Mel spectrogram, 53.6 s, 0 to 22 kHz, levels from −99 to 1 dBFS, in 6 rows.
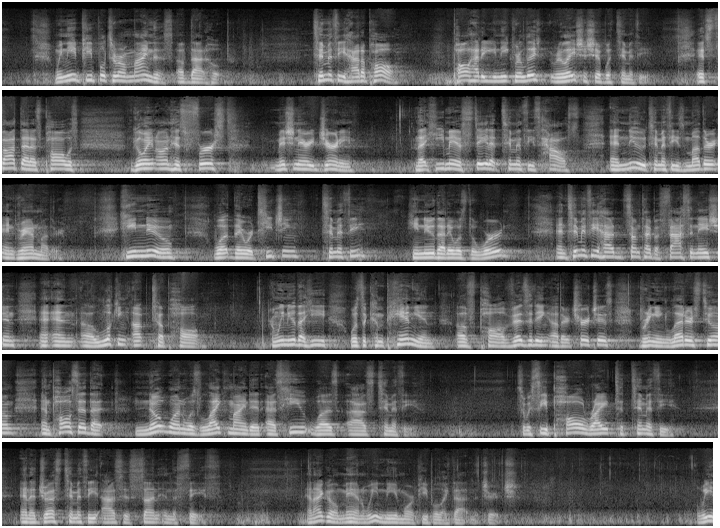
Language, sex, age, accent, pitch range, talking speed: English, male, 20-39, American, 135-175 Hz, 150 wpm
